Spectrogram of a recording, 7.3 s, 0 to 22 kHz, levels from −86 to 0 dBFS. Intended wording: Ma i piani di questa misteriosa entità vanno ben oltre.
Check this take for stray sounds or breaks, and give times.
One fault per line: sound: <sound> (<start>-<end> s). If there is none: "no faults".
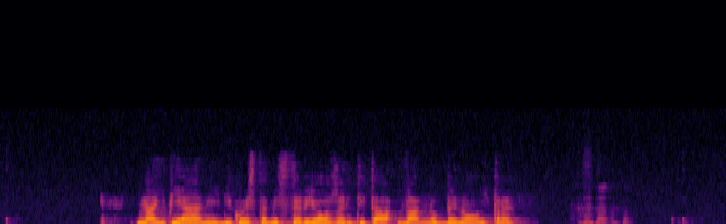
sound: laugh (5.7-6.4 s)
